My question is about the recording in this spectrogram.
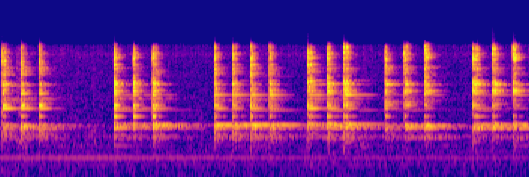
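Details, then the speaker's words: Motorcycle wheel being trued after respoking: spokes tapped in groups of three or four, each ringing the same clear high note, after an earlier loose spoke sounded lower; the spokes are evenly tensioned. "And those all sound the same to me."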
